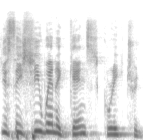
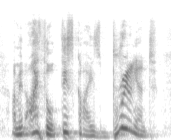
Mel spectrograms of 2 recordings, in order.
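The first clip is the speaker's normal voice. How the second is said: plain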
